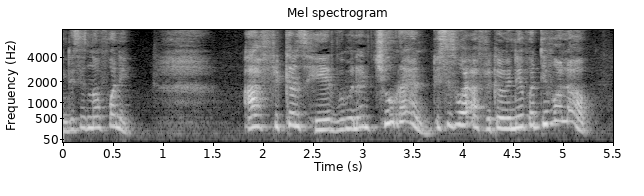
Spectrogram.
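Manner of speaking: high voice, crying and laughing at once. Describing being attacked for campaigning against FGM in Gambia, crying and laughing. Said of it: "I'm crying and I'm laughing".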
